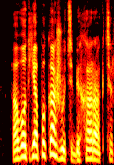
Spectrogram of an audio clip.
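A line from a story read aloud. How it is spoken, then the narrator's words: Angry threat. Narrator (Russian): погрозила ему жена, сердито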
